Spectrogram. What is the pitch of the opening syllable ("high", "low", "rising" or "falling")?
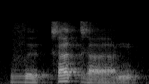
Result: low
